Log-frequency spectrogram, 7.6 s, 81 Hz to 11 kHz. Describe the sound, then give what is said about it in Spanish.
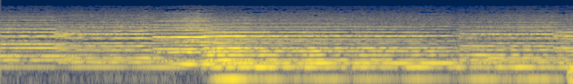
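Mozart's Violin Concerto No. 4 in D major, K. 218, second movement, a slow, lyrical Andante cantabile of sustained, smoothly blended string tones that swell slightly and then settle. “Aquí está tocando maravillosamente bien el concierto para violín y orquesta número 4 en re mayor, índice que es el 218, del cual escuchamos ya el segundo movimiento, que es un andante cantabile, melódico”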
